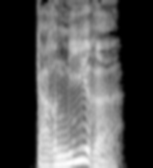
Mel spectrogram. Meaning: inflection of garnieren: 1. first-person singular present 2. singular imperative 3. first/third-person singular subjunctive I
- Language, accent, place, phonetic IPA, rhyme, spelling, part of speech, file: German, Germany, Berlin, [ɡaʁˈniːʁə], -iːʁə, garniere, verb, De-garniere.ogg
